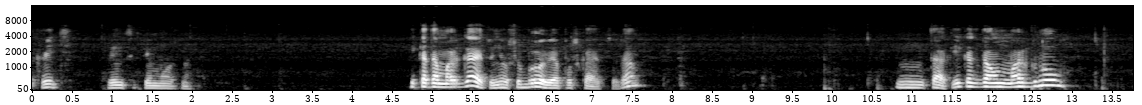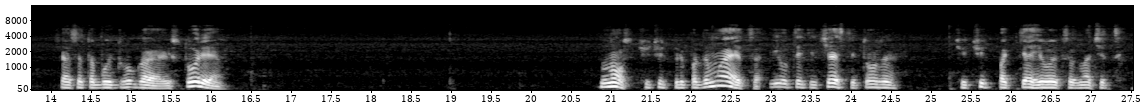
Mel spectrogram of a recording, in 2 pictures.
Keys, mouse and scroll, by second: 0.1 click, 1.4 click, 2.8 click, 4.9-6.2 drag, 6.8 click, 10.1 middle click, 12.7 middle click, 14.8-16.6 drag, 18.2 middle click, 21.2-22.4 drag, 23.2-25.3 drag, 26.2 click.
